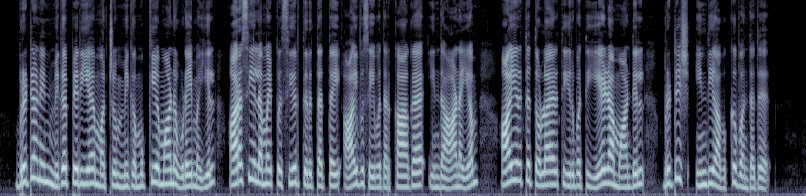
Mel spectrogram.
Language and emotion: Tamil, neutral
